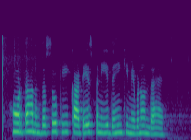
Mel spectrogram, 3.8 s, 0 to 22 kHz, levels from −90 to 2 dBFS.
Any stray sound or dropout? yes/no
no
